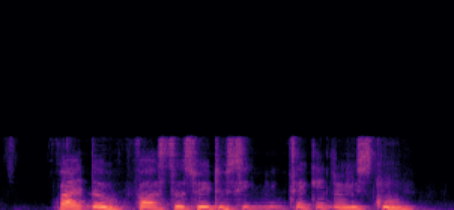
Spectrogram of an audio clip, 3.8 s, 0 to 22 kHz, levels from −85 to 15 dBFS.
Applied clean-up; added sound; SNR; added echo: neural separator model SepFormer DNS4.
